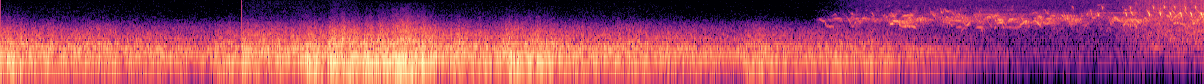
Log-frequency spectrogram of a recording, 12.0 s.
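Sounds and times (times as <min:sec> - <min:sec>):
low rumble: 0:00.0 - 0:08.9
birds chirping: 0:08.2 - 0:12.0.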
